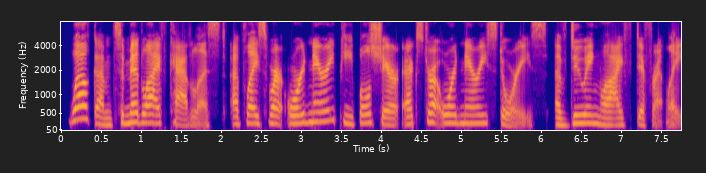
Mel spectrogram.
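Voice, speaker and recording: Bright and sharp in tone, a woman speaks at a fairly high pitch and fairly slow pace in a dry, close sound with no echo. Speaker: podcast host. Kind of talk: podcast interview.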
